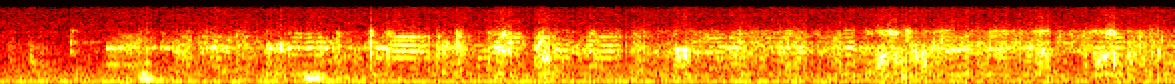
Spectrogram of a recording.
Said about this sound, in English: Somebody's phone's going off.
